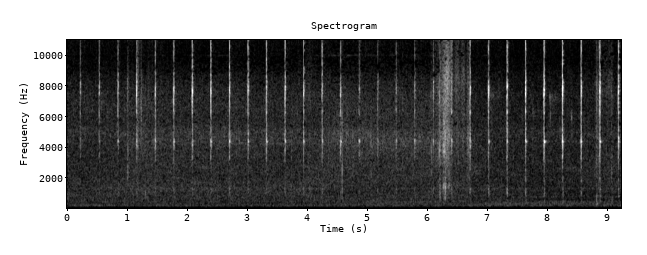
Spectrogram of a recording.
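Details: Kawasaki Z750S no-start: sharp even click about three times a second, engine never turns over; fuses checked, battery terminals tight, bike runs when jump-started from a car.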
